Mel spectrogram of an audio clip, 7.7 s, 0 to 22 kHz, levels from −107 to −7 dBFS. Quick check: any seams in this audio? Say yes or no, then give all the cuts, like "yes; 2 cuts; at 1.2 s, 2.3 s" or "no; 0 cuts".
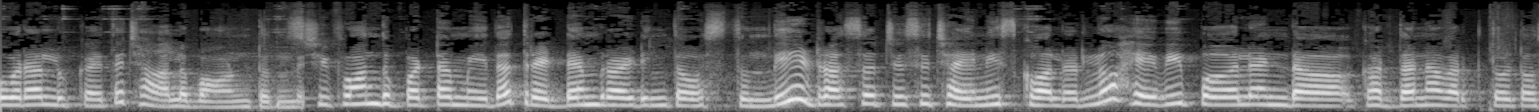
yes; 1 cut; at 1.5 s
